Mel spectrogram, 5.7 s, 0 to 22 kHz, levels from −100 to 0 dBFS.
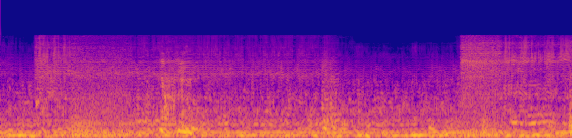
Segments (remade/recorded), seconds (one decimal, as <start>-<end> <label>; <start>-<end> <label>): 0.0-0.7 remade; 0.7-1.3 recorded; 1.3-4.6 remade; 4.6-5.0 recorded; 5.0-5.7 remade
